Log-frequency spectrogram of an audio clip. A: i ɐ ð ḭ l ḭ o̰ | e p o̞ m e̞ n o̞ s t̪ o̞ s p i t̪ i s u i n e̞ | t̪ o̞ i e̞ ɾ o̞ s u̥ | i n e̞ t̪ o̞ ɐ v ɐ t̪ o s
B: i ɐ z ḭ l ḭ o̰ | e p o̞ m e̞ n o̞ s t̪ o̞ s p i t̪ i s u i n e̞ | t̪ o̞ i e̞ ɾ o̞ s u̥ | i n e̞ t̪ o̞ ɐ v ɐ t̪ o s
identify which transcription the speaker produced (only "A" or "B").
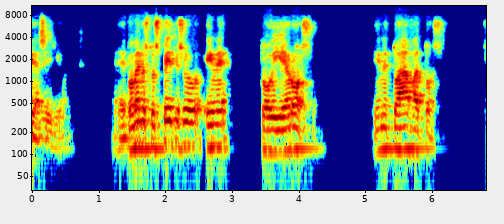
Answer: B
